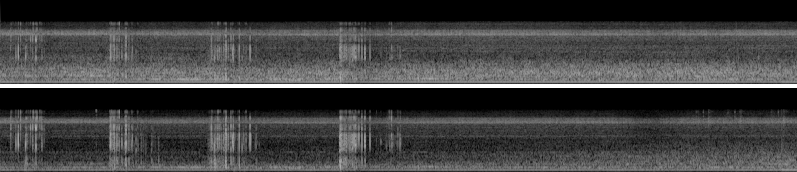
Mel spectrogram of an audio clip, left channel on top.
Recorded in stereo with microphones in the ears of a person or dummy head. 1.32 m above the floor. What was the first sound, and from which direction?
A crack, 20° right (ahead or behind).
